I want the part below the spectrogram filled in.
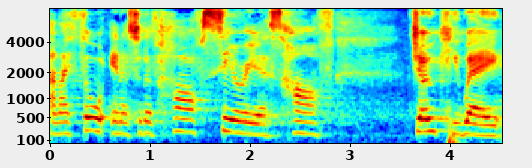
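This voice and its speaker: With an English accent, a woman speaks over noticeable background noise, and the room echo is audible. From England. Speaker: refugee advocacy director. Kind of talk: talk to congregation.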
